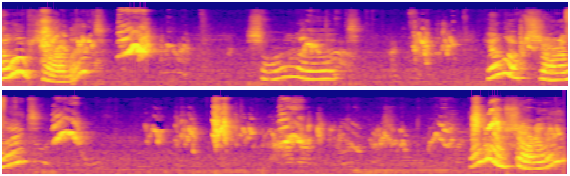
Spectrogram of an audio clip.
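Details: Pet Quaker parrot calling: a series of harsh, harmonic squawks with wavering, speech-like rises and falls, arriving in separate bursts about every one to two seconds with short quiet gaps between.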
